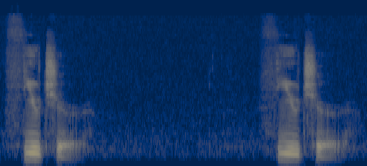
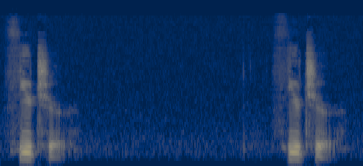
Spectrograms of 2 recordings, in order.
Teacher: difference here is of course we will start the same way we'll say fee but then we got to add that kind of u sound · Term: y u sound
